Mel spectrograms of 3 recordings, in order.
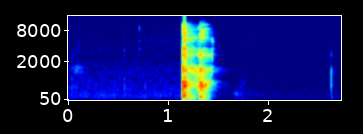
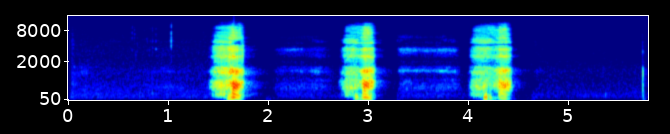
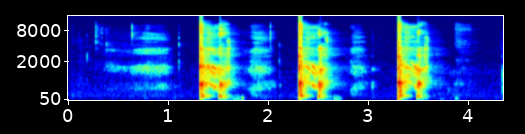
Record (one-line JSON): {"cough_length": "2.7 s", "cough_amplitude": 32768, "cough_signal_mean_std_ratio": 0.19, "exhalation_length": "5.8 s", "exhalation_amplitude": 29898, "exhalation_signal_mean_std_ratio": 0.23, "three_cough_length": "4.4 s", "three_cough_amplitude": 32768, "three_cough_signal_mean_std_ratio": 0.29, "survey_phase": "alpha (2021-03-01 to 2021-08-12)", "age": "45-64", "gender": "Male", "wearing_mask": "No", "symptom_none": true, "smoker_status": "Never smoked", "respiratory_condition_asthma": false, "respiratory_condition_other": false, "recruitment_source": "REACT", "submission_delay": "1 day", "covid_test_result": "Negative", "covid_test_method": "RT-qPCR"}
